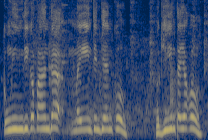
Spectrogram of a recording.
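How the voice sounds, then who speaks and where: A man's voice: very high voice, moderate pace, faint music behind. A man playing a cheeky, devoted young son and boyfriend in a radio drama, casual and playful. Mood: earnest.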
